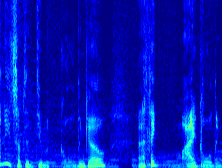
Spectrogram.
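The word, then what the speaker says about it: Gholdengo: Do you guys call it Golden Go like me, or do you guys call it Goldengo?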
